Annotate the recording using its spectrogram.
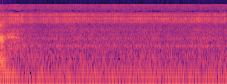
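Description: Steady low mechanical drone with a fast, even pulse.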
